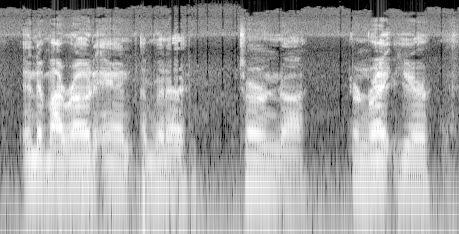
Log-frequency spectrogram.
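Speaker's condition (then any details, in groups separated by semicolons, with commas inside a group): Cerebral palsy, spastic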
